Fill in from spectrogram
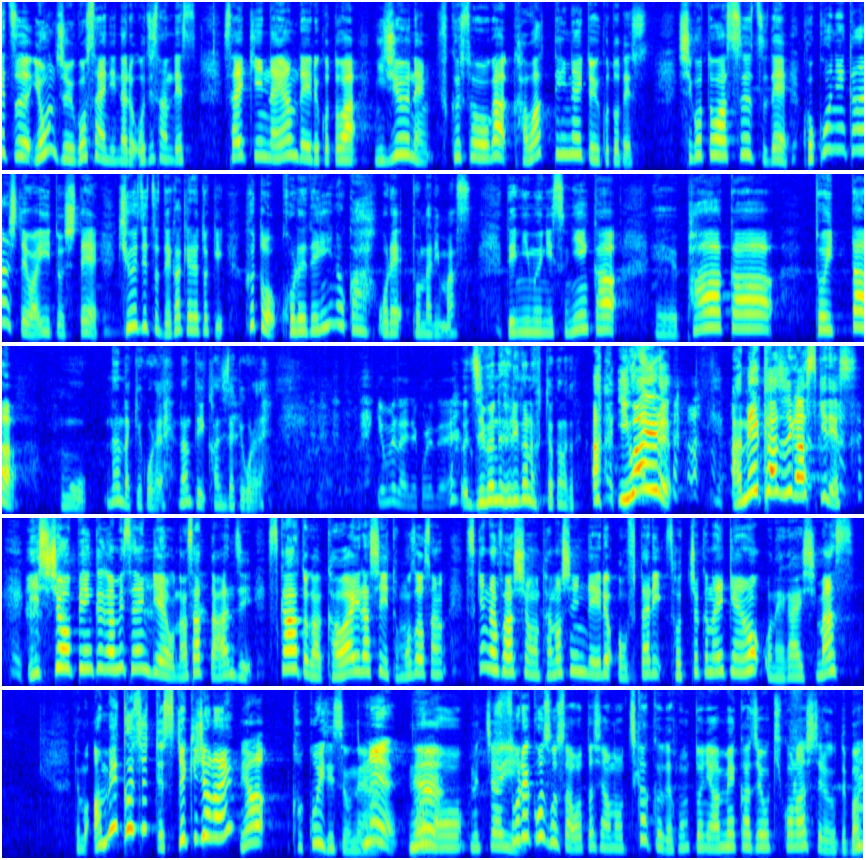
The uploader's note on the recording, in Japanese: ららぽーと豊洲での初の公開収録の模様をお届け！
